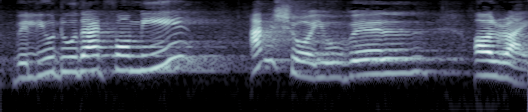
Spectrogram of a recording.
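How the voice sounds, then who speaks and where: Amid noticeable background noise and audible room echo, a woman with a high pitch speaks at a very slow pace. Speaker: school teacher. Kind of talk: online lesson for children.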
